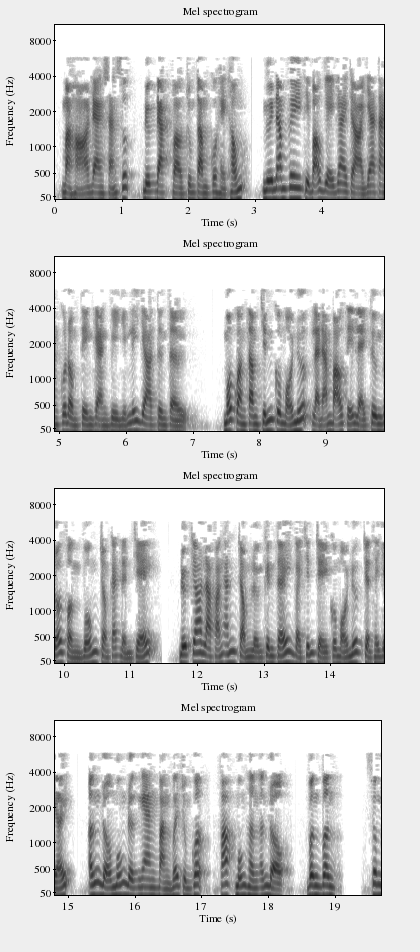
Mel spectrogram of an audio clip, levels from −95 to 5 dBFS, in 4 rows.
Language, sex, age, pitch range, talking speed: Vietnamese, male, 20-39, 125-185 Hz, 270 wpm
